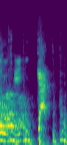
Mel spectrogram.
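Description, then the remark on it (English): A corgi named Bowie barks in a quick, uneven run of sharp, loud yaps, with a longer strained bark in the middle and a couple more short ones at the end. “Bowie is barking at us.”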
